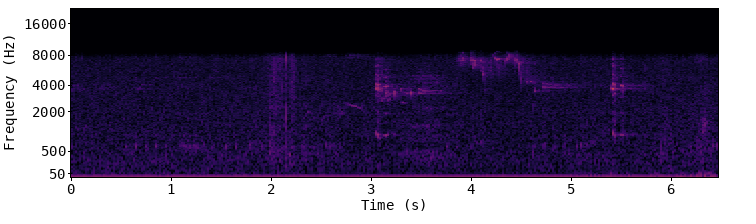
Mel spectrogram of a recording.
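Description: Outdoor ambience: a steady hiss, with a short run of high bird chirps about three to four and a half seconds in and a couple of faint clicks.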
